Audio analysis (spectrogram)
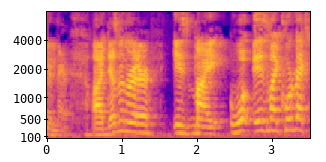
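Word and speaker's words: Desmond Ridder: It is Desmond Ritter. I keep saying Ryder. Why do I keep saying Ryder? Desmond Ritter.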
